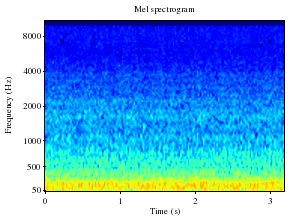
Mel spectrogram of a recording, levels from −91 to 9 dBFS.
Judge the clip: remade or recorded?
recorded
